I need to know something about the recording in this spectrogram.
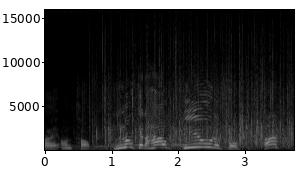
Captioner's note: applause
